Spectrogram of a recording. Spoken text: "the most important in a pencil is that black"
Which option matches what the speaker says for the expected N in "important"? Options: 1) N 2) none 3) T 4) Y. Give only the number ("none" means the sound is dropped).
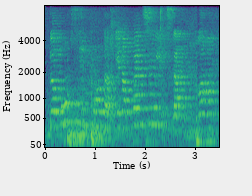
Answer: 2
